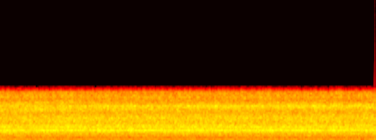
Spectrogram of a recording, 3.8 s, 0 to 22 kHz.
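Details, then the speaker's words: Freshly rebuilt, fully updated 2007 Ford 5.4L 3V V8 at first start, fan shroud and air intake not yet fitted, warming to operating temperature; smooth, quiet, even idle, no knocks or ticks, spilled oil burning off the manifolds; normal idle. "sounds good very quiet yeah she's gonna get stinky in here and burn off some oil on the manifolds"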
